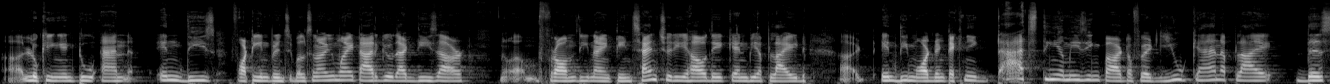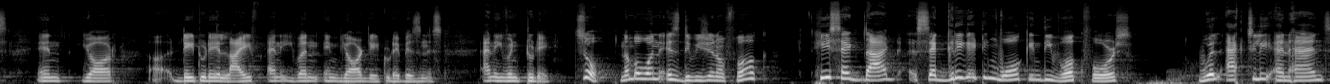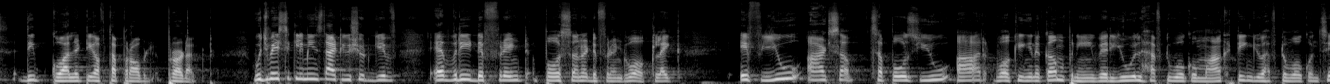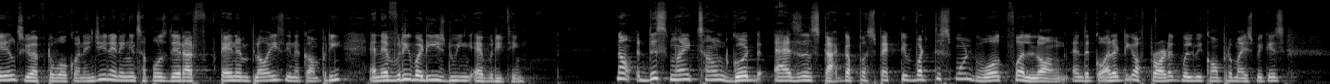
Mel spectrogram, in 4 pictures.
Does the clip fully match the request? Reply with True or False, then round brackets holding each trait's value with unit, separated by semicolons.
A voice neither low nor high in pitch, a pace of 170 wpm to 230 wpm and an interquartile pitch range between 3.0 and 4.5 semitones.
True (175 Hz; 185 wpm; 4.0 semitones)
